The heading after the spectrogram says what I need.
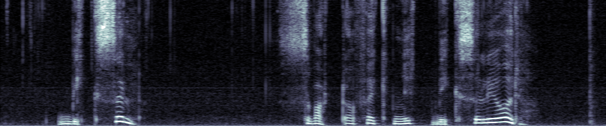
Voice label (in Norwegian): biksel, Numedalsmål; Svarta fekk nytt biksel i år.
